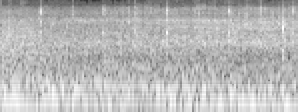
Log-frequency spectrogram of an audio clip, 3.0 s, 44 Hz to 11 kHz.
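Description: A smoky 12-valve diesel truck lugs low in fourth gear while towing a broken Honda, a steady heavy rumble filling the clip from start to finish with no talking.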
